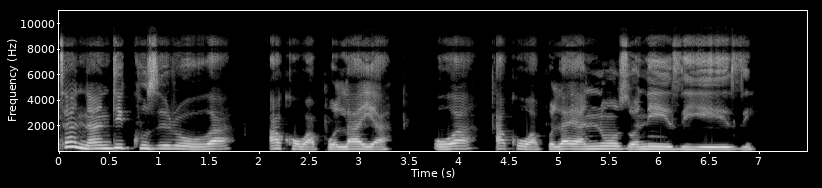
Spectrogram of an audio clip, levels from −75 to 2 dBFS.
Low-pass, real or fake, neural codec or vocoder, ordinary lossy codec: 9.9 kHz; real; none; none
